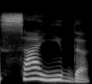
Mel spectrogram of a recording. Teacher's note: os sons são vizinhos, mas cada um fica na sua própria sílaba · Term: iato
